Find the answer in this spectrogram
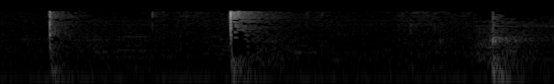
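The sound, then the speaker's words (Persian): Three sparse, sharp clicks of keys pressed on a computer keyboard, faint and evenly spaced over a low steady hum. “من یه چیزی رو میخوام تایپ کنم با همدیگه یک نگاهی بهش بندازیم کلمه اویقور رو با من بچه ها تایپ کنید”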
